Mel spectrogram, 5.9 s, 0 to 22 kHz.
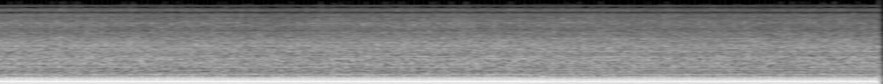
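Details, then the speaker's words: Briggs & Stratton Storm Responder generator (engine 21T212-0116-G1), formerly stuck at TDC with fuel-flooded crankcase, first run with governor spring tension backed off: a steady single-cylinder thrum at a low, unchanging speed with no misses or knocks. Normal running at low governed speed. "the engine is going to be slow i backed off the spring tension i may not bring that speed up now"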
